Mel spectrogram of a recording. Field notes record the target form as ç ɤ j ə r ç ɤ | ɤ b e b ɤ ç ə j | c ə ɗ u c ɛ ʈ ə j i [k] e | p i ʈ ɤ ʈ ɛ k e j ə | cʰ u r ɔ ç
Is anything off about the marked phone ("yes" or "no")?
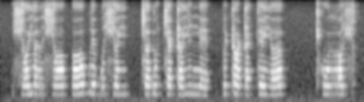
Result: yes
